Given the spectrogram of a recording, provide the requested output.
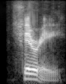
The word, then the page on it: firry: American English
